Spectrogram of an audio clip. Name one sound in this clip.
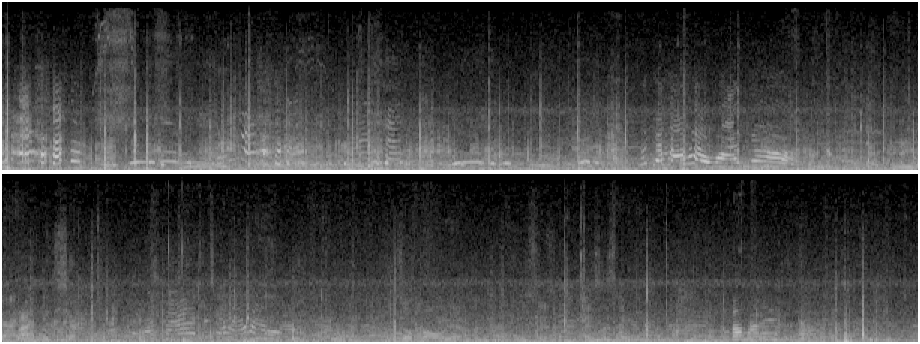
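Footsteps thud on a wooden bridge.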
